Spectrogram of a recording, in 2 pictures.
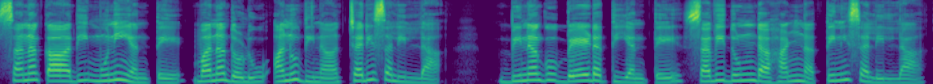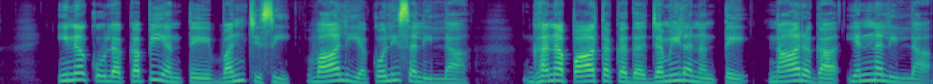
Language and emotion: Kannada, neutral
